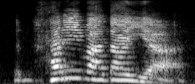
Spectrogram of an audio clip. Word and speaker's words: 아리마대: 자, 헬라어 발음으로는요, 좀 다른데요. 하리마다이아, 하리마다야 이렇게 부르고 있습니다. 근데 영어나 우리나라 말로는 이 하자가 빠져갖고 아리마대 이렇게 우리가 부르고 있죠.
